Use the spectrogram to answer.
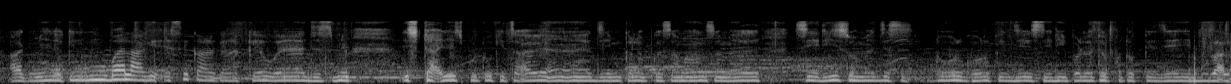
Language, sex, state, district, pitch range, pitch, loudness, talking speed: Hindi, male, Bihar, Saharsa, 165-185 Hz, 175 Hz, -28 LUFS, 160 wpm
